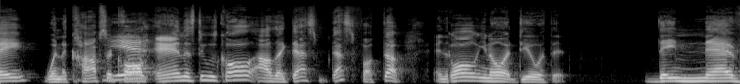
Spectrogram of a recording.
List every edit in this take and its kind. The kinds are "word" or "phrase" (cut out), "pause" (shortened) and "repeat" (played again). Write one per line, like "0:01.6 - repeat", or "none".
0:04.5 - word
